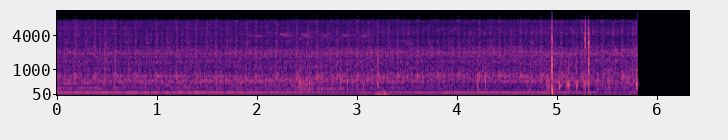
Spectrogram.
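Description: Four-cylinder engine of a 1953 Opel Olympia Rekord idling steadily with an even, rapid beat. A few sharp clicks about five seconds in, then the sound cuts off suddenly.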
